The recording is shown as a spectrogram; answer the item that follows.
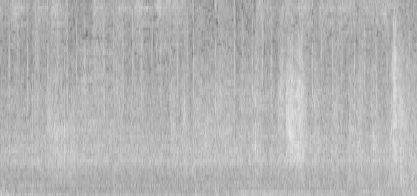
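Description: Steady low rumbling background noise, with a short rustle of paper about three seconds in as a sketchbook page is turned.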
